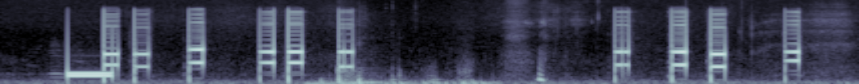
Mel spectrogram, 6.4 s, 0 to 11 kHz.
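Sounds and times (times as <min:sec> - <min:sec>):
electronic telephone keypad dual-tone beeps: 0:00.5 - 0:02.3.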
